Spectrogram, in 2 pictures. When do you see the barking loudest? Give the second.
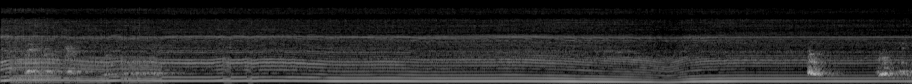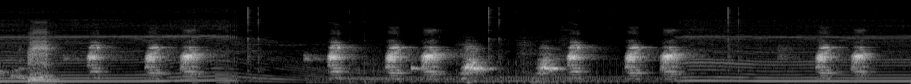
14 s.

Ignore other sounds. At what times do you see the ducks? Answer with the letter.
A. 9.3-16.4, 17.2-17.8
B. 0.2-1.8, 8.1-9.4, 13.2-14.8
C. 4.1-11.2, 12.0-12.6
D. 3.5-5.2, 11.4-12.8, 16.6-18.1
A.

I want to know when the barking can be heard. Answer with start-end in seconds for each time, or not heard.
0.2-1.8, 8.1-9.4, 13.2-14.8.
